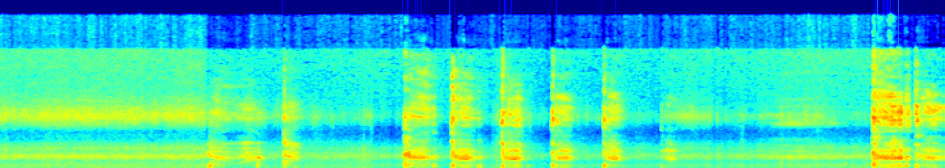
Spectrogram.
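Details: Girl producing about eight dry, forced, acted coughs in short runs.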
